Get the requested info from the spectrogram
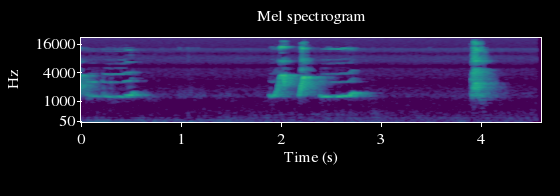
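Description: A cockatiel chatters contentedly with warbling whistles and sharp, bright chirps.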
